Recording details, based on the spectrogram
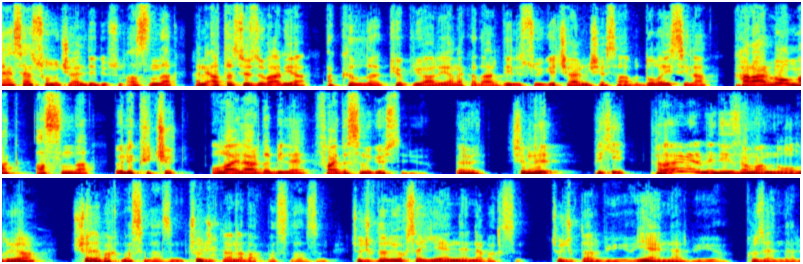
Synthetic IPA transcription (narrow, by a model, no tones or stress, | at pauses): ænsænso̞nut͡ʃælʲd̪e̞d̪ijo̞sunʔa̰slˠɯnd̪ahaniat̪ʰasø̞zyvaɾja̰ | akʰɯlˠːɯcʰø̞pɾyjaɾajanakʰad̪aɾd̪elʲisujuɟe̞t͡ʃʰæɾmiʃhe̞saːbɯd̪o̞lˠajɯsɯjlˠa | kʰaɾaɾlˠɯo̞lˠmakaslˠɯnd̪ab̥ø̞jlʲɛcʰyt͡ʃʰyc̚ | o̞lˠajlˠaɾd̪abilʲɛfajd̪asɯnɯɟøst̪ʰe̞ɾḭjo̰ | evɛt̪ | ʃimd̪ɪ | pʰecʰi | kʰaɾaɾvæɾme̞d̪iːzamanːˠuolˠujo | ʃø̞jlʲɛbakmasɯlʲˠaːzɯmt͡ʃʰo̞d͡ʒuklˠaɾɯnabak̚masɯlʲˠaːzɯm | t͡ʃʰo̞d͡ʒuklˠaɾɯjo̞ksajejænlʲe̞ɾinɛbaksɯn | t͡ʃʰo̞d͡ʒuklˠaɾbyjyjojejɛnlʲæɾbyjyjokʰuzɛnlʲæɾ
